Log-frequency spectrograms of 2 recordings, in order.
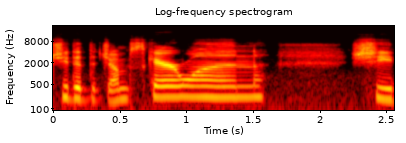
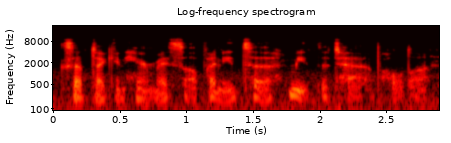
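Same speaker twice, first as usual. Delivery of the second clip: whisper; 15 dB quieter than usual. Real, not acted. Muttering to self.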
